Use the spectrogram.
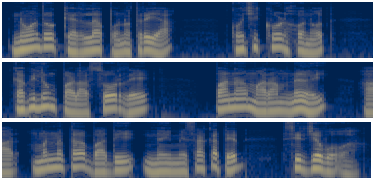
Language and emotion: Santali, neutral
